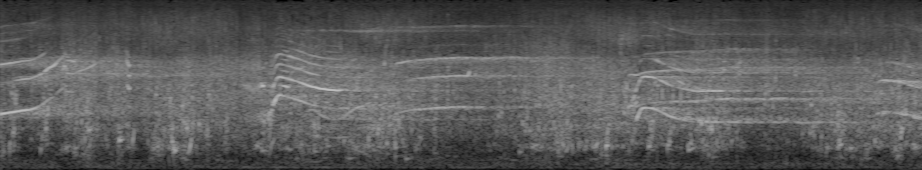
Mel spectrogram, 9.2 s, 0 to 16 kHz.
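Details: Whistling dolphins from a 1989 stereo recording that also features orcas: smooth upward-sweeping and level tonal whistles with overtones, several callers overlapping, set against continuous clicking and a hissy underwater background.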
